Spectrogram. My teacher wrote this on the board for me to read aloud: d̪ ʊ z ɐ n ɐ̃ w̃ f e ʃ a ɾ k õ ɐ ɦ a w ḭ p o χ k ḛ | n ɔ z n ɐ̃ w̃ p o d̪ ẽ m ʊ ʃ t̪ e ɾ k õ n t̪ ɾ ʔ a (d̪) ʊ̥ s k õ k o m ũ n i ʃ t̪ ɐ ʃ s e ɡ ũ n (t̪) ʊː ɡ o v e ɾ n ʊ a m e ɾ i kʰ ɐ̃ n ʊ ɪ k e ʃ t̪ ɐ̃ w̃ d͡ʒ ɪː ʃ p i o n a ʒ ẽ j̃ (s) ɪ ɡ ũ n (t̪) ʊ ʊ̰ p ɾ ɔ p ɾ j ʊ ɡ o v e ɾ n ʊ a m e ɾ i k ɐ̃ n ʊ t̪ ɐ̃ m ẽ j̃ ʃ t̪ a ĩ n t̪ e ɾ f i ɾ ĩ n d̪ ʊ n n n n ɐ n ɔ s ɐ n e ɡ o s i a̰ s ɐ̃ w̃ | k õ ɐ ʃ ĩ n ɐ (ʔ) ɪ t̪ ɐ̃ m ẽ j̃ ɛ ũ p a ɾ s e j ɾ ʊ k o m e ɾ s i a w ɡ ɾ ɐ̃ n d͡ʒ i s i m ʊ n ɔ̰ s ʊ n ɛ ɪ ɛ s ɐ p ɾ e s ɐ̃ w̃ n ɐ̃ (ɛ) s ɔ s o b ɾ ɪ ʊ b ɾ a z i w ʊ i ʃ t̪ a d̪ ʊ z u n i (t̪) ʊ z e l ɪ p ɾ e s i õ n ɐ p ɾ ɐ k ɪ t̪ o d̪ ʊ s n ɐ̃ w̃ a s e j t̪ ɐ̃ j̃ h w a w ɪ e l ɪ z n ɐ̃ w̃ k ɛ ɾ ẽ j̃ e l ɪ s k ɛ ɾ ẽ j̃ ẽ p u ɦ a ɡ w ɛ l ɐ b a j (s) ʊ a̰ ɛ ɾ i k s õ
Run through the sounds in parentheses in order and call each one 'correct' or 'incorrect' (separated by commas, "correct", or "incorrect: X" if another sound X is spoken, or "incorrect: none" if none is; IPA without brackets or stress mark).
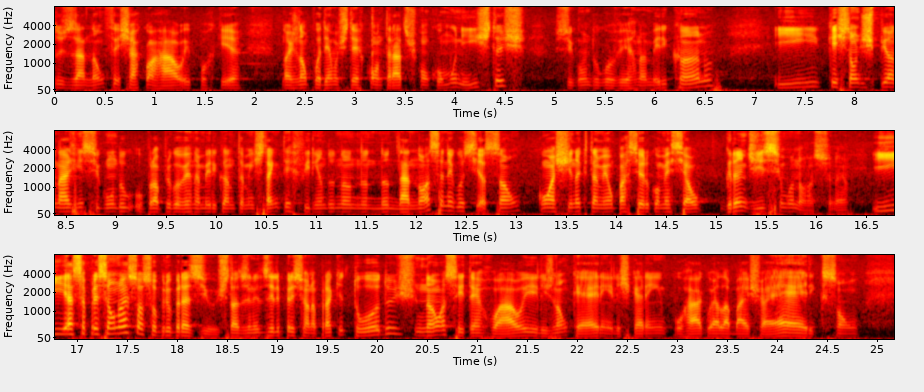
incorrect: t̪, incorrect: d̪, correct, incorrect: d̪, incorrect: k, correct, incorrect: d̪, incorrect: ʃ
